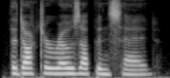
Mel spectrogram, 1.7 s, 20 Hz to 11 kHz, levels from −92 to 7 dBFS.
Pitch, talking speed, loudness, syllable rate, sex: 210 Hz, 210 wpm, -16 LUFS, 4.9 syllables/s, female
